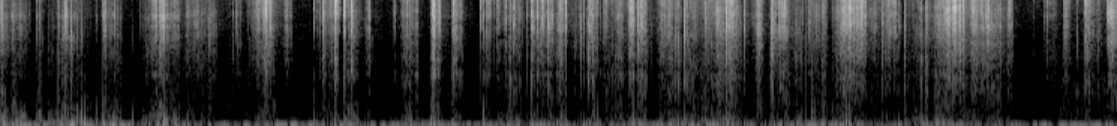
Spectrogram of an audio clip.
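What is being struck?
Rock salt candle holder.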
